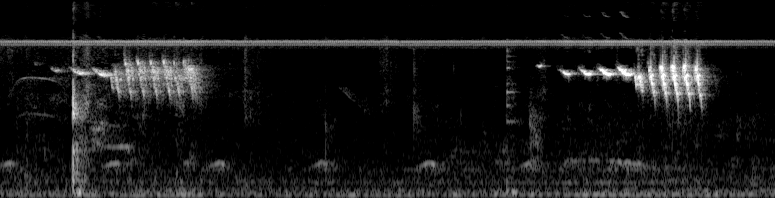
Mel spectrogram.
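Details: Lined seedeater, known in Brazil as bigodinho, singing: short high thin notes, then rapid buzzy trills, repeated twice with a pause between, the second phrase louder and preceded by a string of quick ticking notes; a steady high tone runs throughout.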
